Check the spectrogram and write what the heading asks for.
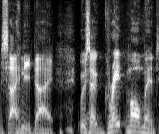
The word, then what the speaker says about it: sine die: When the gavel comes down tonight, the General Assembly will adjourn sine die.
